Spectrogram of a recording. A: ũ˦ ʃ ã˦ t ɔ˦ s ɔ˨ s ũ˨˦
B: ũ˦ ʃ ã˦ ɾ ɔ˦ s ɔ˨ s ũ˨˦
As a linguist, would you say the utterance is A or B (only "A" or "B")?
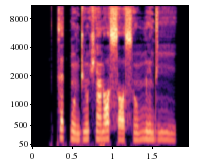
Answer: B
